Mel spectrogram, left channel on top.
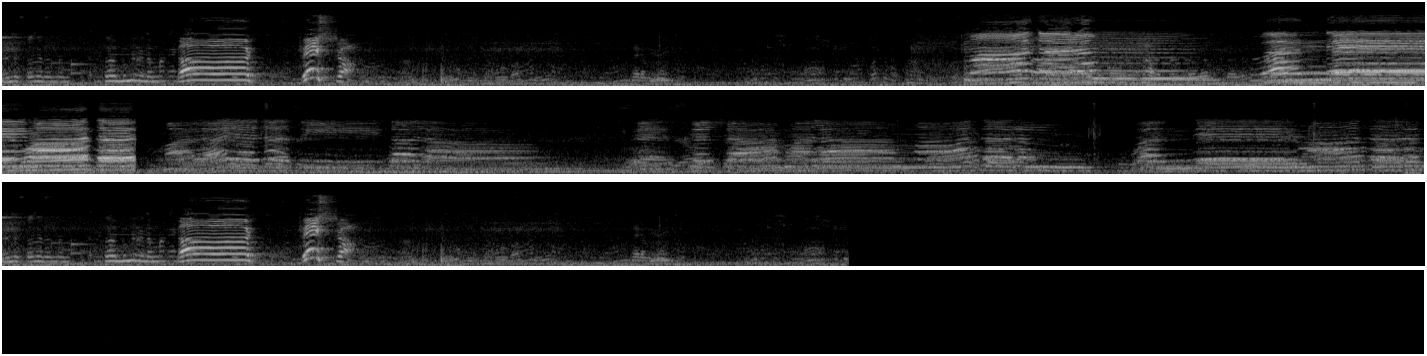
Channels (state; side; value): drops out; right; at 8.5 s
